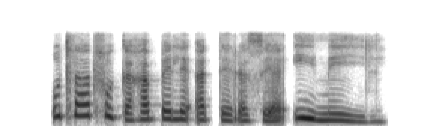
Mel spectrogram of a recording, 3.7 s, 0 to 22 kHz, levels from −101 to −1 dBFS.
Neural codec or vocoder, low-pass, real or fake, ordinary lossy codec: codec, 16 kHz in and 24 kHz out, 1 kbps, XY-Tokenizer; 7.2 kHz; fake; Opus, 24 kbps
